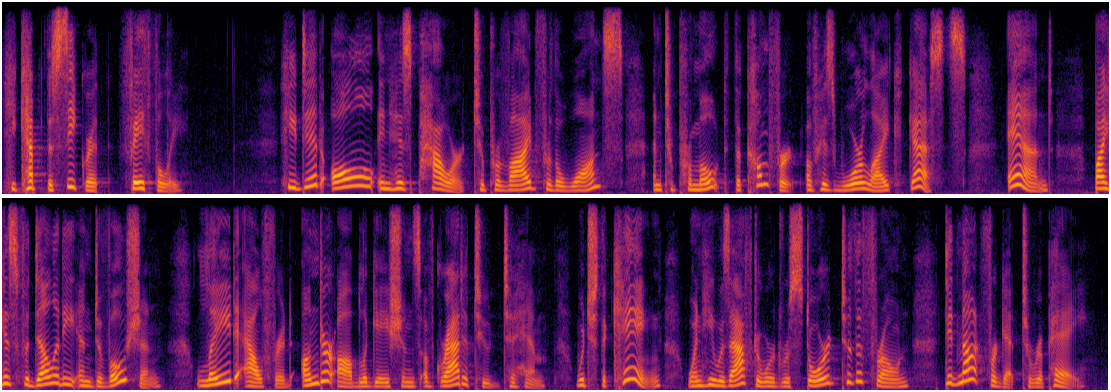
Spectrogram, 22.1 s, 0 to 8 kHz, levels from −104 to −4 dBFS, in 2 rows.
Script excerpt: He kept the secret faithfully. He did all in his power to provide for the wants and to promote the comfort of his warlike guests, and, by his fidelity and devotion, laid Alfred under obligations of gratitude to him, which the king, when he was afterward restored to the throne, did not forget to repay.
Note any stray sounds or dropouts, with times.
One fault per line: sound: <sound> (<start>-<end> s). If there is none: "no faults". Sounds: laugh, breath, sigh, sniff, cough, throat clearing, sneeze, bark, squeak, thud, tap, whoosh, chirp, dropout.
no faults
